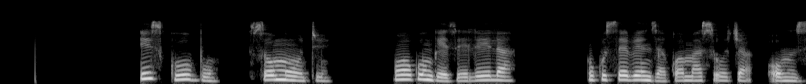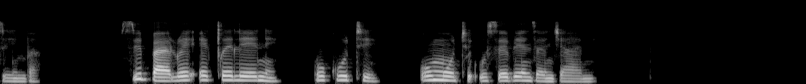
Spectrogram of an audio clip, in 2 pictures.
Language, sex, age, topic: North Ndebele, male, 50+, health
